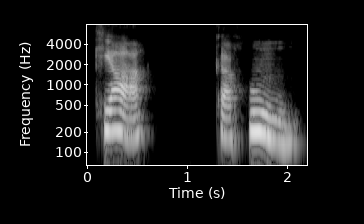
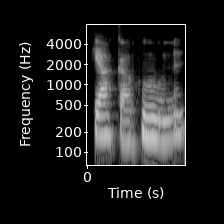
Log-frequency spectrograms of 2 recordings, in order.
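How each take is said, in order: First: The last word ends with a nasalized vowel. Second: The last word ends with a full n sound. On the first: The speaker calls it right. "There's a nasalized in at the end" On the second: The speaker calls it wrong. "It's not kya kahun"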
